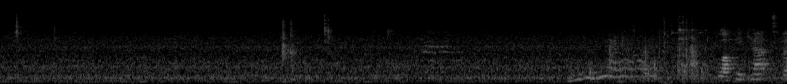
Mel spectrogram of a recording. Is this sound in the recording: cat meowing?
yes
